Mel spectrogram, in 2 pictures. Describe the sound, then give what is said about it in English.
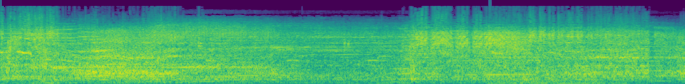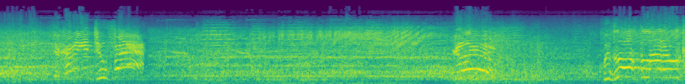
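A sci-fi space battle: a starship roars as it accelerates while attacking fighters fire on it. Several sharp blasts and swooping pitch sweeps cut through a loud continuous engine rumble. “The Falcon accelerates into space, but now Luke and Leia must fight off attacking Imperial fighters. Here they come!”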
